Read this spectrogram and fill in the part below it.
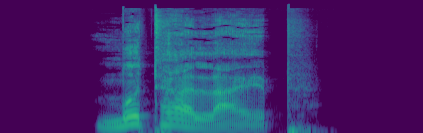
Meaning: womb, uterus
- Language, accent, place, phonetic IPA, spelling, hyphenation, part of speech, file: German, Germany, Berlin, [ˈmʊtɐˌlaɪ̯p], Mutterleib, Mut‧ter‧leib, noun, De-Mutterleib.ogg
